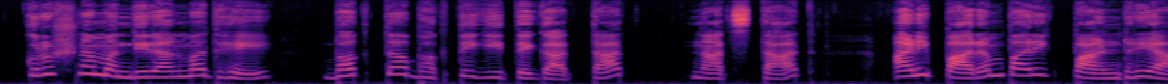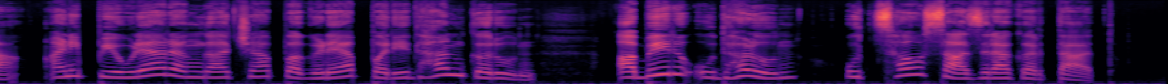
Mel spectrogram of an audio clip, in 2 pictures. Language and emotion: Marathi, neutral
